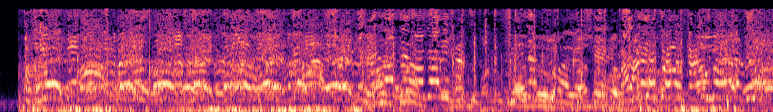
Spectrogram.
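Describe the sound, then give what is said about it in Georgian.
A crowd of political supporters shouts and cheers at a court ruling on a cancelled election candidacy. Many voices yell and call out together, loud and continuous for the whole stretch. “ასეთი შეძახილებითა და ოვაციებით შეხვდნენ მოსამართლის გადაწყვეტილებას”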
